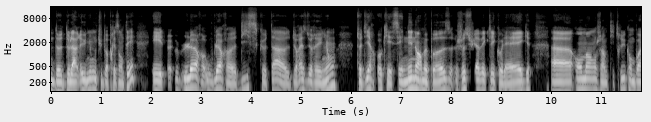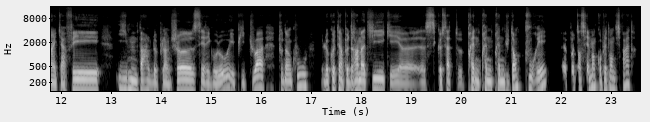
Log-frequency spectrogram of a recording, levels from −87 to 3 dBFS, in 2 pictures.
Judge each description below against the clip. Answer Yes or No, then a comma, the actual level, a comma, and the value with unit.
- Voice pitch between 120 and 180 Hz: No, low, 110 Hz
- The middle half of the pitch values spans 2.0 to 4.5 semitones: Yes, average, 3.0 semitones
